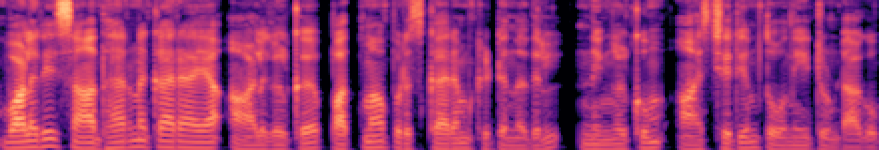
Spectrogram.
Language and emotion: Malayalam, neutral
